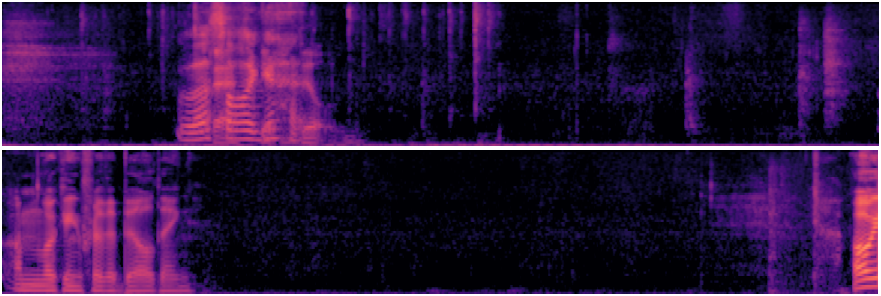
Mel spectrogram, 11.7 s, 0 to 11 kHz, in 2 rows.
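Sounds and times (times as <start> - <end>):
low hum: 0.0 - 11.6
speech: 1.2 - 2.4, 5.9 - 7.2
typing on a computer keyboard: 2.2 - 3.4.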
